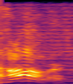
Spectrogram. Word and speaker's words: hauler: hauler let me see the hauler you gotta say right it's a holler i'm seeing it right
